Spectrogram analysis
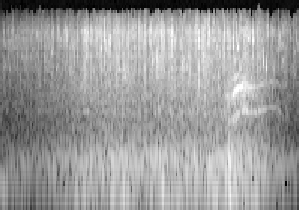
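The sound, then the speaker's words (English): Carbonated water from a home soda maker being poured: a soft, steady fizzing trickle that runs for about three seconds and swells slightly toward the end. “That's some artisanal, some bespoke carbonation. Ooh, you got a soda stream?”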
